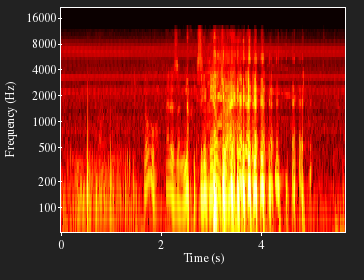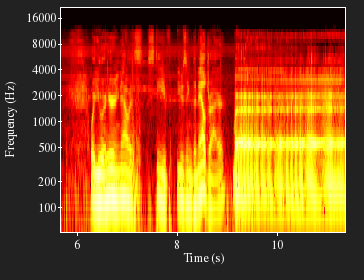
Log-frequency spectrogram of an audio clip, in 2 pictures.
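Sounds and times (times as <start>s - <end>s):
speech: 1.7s - 4.9s, 6.3s - 10.6s
laughter: 2.5s - 5.0s
loud drawn-out burp from a man: 9.1s - 11.3s.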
